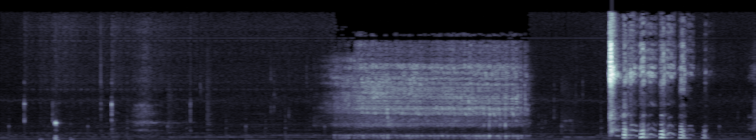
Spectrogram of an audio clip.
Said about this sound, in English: My god. It just takes a long sip.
